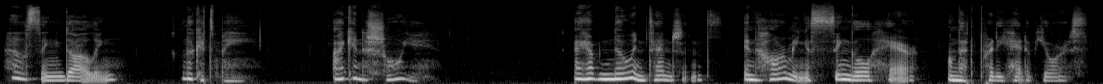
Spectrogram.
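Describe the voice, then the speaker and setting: A woman voicing a powerful, teasing female vampire noble in an ASMR roleplay, speaking softly and often close to a whisper, with an aristocratic, self-assured manner. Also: medium pitch, unhurried. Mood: reassuring, teasing. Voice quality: soft, breathy, often near whisper. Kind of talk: ASMR roleplay addressed to the listener.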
